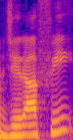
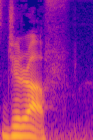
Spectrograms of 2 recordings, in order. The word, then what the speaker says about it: giraffe: giraffe starting with g it's not jirafi it's giraffe and we have a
